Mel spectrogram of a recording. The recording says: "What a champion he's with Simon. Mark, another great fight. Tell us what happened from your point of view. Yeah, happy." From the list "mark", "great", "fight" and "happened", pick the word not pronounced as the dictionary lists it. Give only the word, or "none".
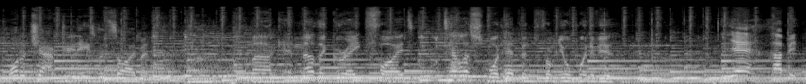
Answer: none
